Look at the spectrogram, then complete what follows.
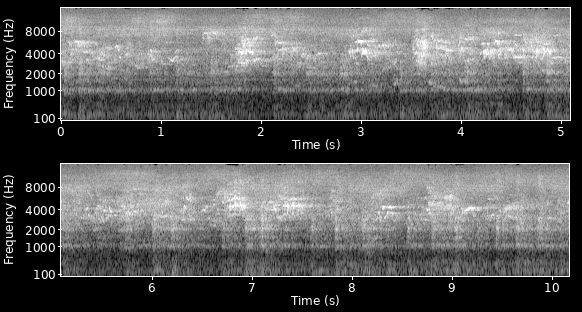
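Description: Birds chirping and calling again and again, over a low steady background noise.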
